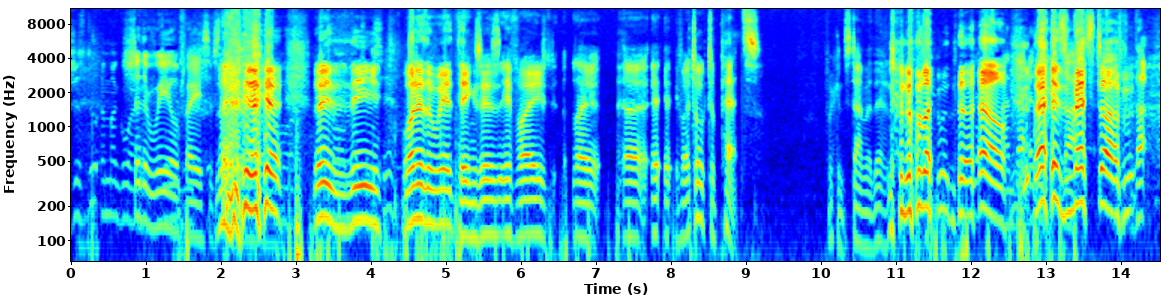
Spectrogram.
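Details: Adult person who stutters, with blocks, reporting bad speech days over the last few months; stuttering.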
